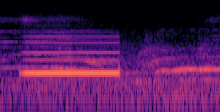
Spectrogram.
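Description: A single steady electronic beep from a smartphone during a video call, lasting about a second and cutting off abruptly.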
